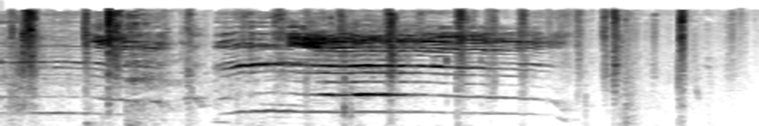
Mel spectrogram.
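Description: An infant cries with one long, loud wail in the middle, framed by shorter whimpering sobs and fainter fussing toward the end.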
